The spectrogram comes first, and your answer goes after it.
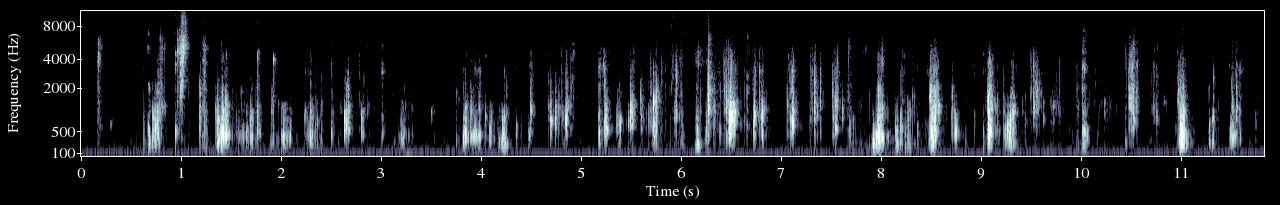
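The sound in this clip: Crunchy chewing and biting of food during eating, with many quick, crisp bites and chews in an uneven rhythm. The sounds are faint and heard alone, without talk.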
